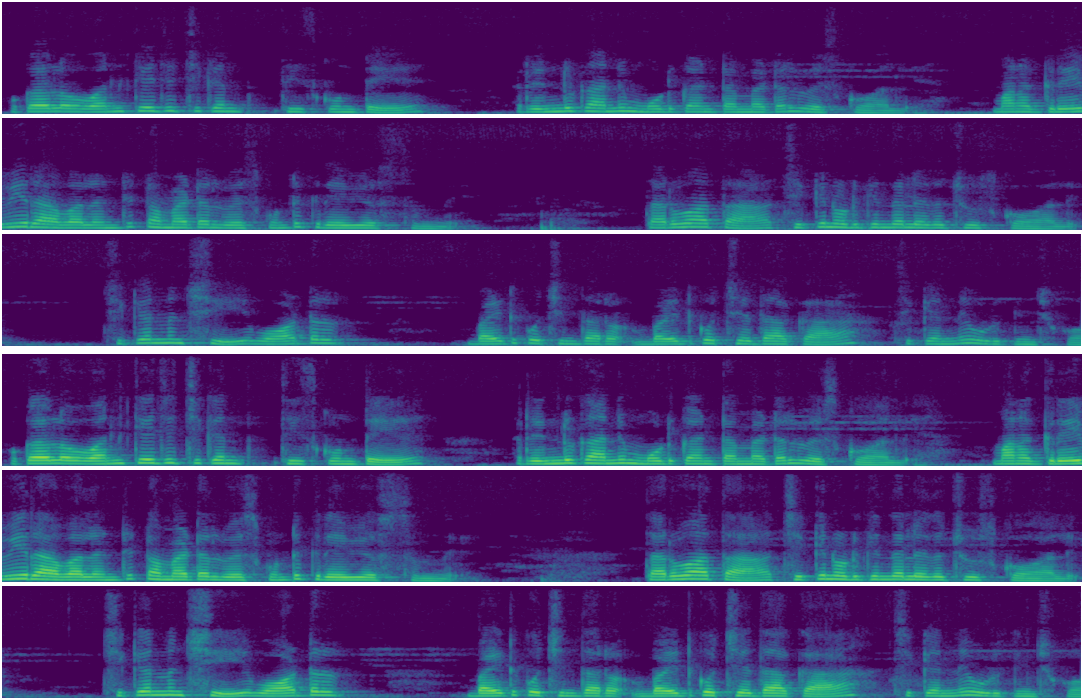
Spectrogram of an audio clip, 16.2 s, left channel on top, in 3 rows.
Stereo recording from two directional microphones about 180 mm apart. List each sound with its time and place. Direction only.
0.0 s speech: 35° right (ahead or behind)
8.6 s speech: 35° right (ahead or behind)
